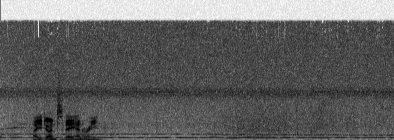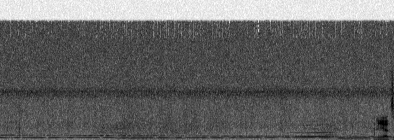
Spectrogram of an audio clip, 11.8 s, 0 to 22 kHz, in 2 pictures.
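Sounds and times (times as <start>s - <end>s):
steady sustained tone: 0.0s - 11.8s
speech: 0.5s - 1.6s, 11.6s - 11.8s
whale moaning in the Hudson River: 2.4s - 11.8s.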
